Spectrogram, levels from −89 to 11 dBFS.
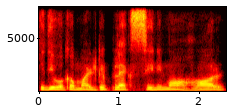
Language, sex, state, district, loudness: Telugu, male, Telangana, Hyderabad, -17 LUFS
